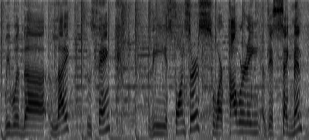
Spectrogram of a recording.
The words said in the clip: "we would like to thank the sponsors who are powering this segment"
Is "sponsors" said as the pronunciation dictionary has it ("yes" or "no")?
no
